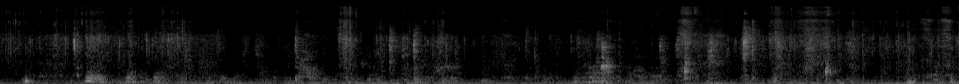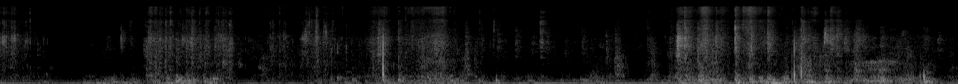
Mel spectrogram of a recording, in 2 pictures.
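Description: Scattered faint rustling and clicking, with a few soft dog sounds from a Siberian husky.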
